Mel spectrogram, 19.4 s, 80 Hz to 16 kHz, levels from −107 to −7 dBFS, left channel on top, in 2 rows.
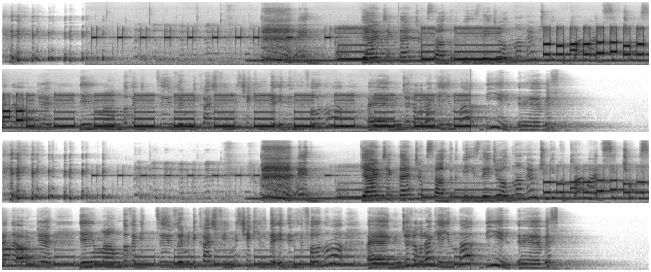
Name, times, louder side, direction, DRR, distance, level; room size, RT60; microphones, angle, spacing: voice 1, 0.0-1.6 3.9-4.7 5.4-18.1, right 3 dB, 35° right, 13 dB, 0.5 m, -27 dB
Telephone, 1.3-1.4 1.7-1.8 2.1-2.2 2.4-2.9 3.2-3.3 3.5-3.9 4.3-4.4 4.8-5.5 6.3-6.5 6.8-7.5 8.1-10.8 11.1-11.4 11.7-12.0 12.3-12.6 12.9-13.2 13.5-13.8 14.1-14.4 14.7-15.6 15.9-16.2 16.5-16.7, left 8 dB, 80° left, 0.5 m, -21 dB
voice 2, 2.0-4.6 17.8-17.9, right 1 dB, 65° right, -1 dB, 3.0 m, -40 dB
sound 1, 3.6-16.4, left 1 dB, 5° left, 0.8 m, -33 dB
15.0 x 9.0 x 8.7 m, 1.5 s
head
